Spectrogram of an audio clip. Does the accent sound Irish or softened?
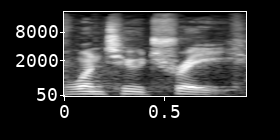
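Irish. It is said in a strong Irish accent. This is the speaker's native way of speaking. "instead of"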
